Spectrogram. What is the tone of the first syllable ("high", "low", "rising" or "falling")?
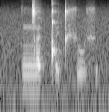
high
